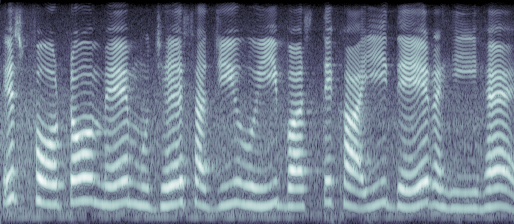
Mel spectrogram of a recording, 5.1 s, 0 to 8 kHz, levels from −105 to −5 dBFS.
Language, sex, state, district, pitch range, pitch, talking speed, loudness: Hindi, female, Madhya Pradesh, Katni, 240-285 Hz, 260 Hz, 130 wpm, -17 LUFS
